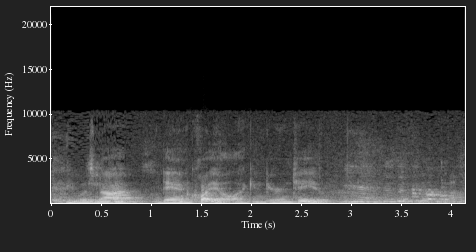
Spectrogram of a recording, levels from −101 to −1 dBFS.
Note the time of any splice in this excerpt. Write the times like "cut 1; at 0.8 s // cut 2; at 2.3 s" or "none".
cut 1; at 2.3 s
